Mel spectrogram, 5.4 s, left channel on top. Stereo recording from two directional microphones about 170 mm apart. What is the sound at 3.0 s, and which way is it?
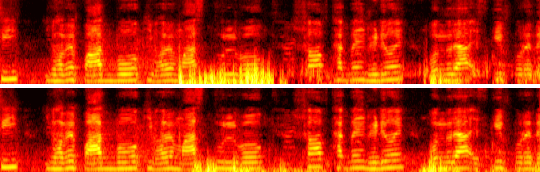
Speech, 5° right (ahead or behind).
